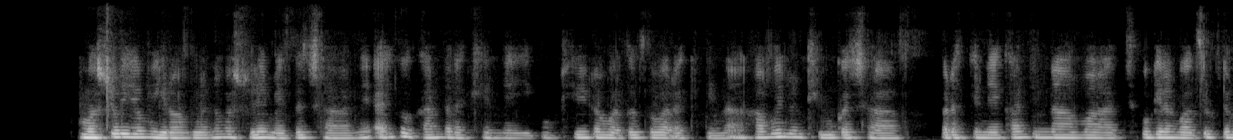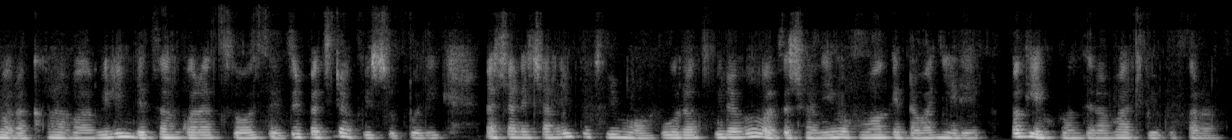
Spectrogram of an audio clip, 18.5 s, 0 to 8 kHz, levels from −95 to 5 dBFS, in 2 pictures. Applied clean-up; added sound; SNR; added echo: neural mask model DeepFilterNet 3.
